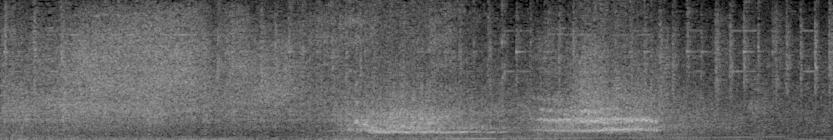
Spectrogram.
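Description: A car engine revving with its pitch rising through the second half, and tyres squealing twice, loudest in the middle, over background music.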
